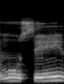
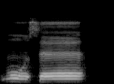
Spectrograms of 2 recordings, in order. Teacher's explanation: diimalahkan tapi sedikit aja ya tidak dibaca mususe tapi Muse Mus tengah-tengah antara fathah dengan imalah itu namanya taklil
